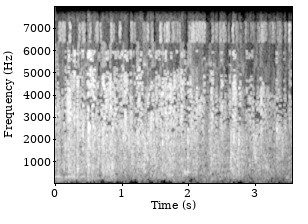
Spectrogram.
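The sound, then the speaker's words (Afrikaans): An audience applauds steadily, many hands clapping in a dense, crackling wash that holds an even loudness for the whole stretch, with no voices standing out. “OK, dankie, julle kan almal sit, klap vir hulle hande.”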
